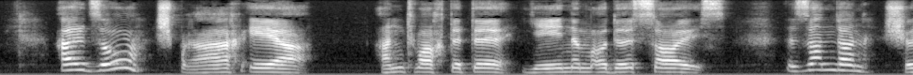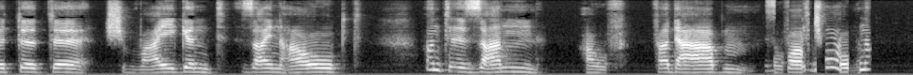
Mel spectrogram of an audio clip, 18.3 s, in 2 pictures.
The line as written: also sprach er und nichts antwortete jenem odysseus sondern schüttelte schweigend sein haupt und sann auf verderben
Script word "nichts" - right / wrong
wrong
